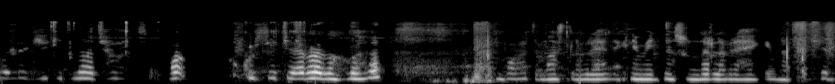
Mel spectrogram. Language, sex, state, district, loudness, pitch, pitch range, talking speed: Hindi, female, Bihar, Araria, -23 LUFS, 255 Hz, 235-280 Hz, 160 wpm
